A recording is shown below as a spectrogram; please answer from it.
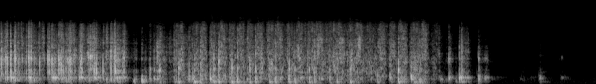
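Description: Fingertips and short nails rapidly tap and scratch the side and front of a white plastic CeraVe lotion bottle held upside down. The result is a dense, busy stream of hollow plastic clicks and scratchy rasps spanning low thuds to bright hiss. It stops abruptly near the end, leaving only a couple of faint final taps.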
